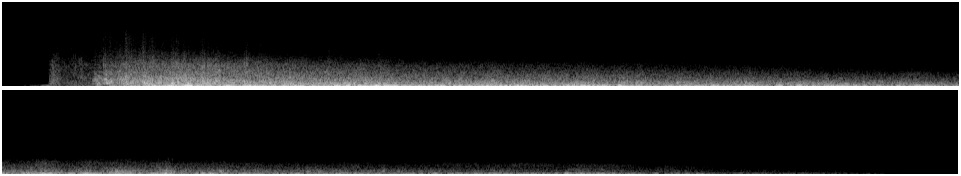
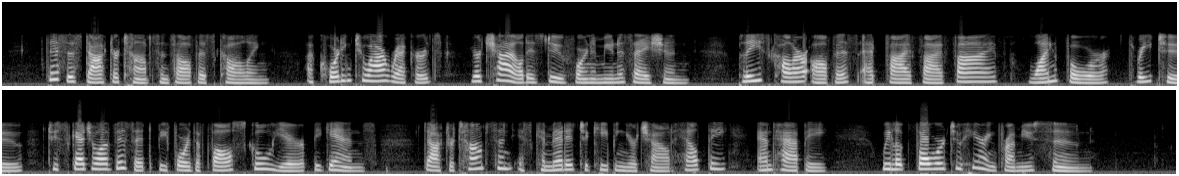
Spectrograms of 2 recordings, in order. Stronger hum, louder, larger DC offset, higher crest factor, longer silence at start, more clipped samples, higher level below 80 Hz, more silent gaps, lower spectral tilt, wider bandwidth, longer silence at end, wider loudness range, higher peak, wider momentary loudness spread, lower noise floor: neither; second, -29 LUFS vs -15 LUFS; second, under 0.1% vs 0.1%; first, 20 dB vs 14 dB; about the same, 0.45 s vs 0.45 s; neither; first, -26 dBFS vs -42 dBFS; neither; first, -12 dB/octave vs -8.5 dB/octave; second, 1.7 kHz vs 5.6 kHz; first, 2.55 s vs 0.85 s; first, 23 LU vs 3 LU; second, -4 dBFS vs 0 dBFS; first, 23 LU vs 11 LU; first, -86 dBFS vs -45 dBFS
